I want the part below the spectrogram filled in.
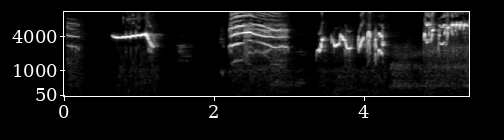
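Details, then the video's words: Oriental magpie-robin in contest singing: a clear rising whistle, a harsh drawn-out harmonic note, then quick twisting warbles and a buzzy ending over faint background hum. "chòe than hót đấu"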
